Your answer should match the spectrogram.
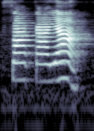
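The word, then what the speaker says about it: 酒屋: Cách đọc của chữ này chính là Sakaya. It is Sakaya nhá.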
